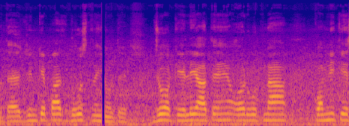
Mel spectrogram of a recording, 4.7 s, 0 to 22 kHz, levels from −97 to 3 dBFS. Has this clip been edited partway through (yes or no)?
no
